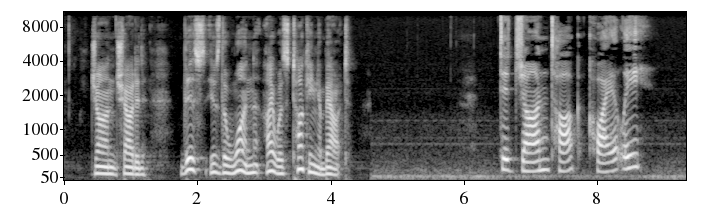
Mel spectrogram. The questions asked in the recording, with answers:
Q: Did John talk quietly?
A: No, John shouted.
